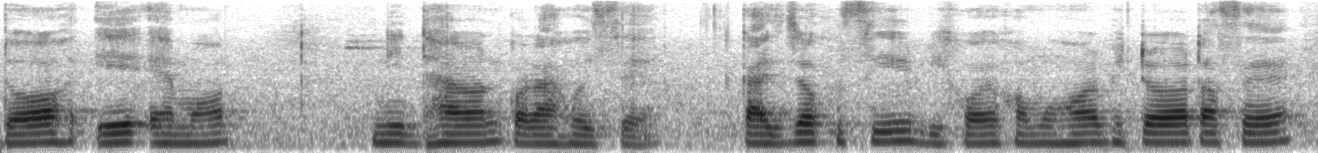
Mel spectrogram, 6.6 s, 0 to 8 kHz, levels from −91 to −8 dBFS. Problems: constant background noise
